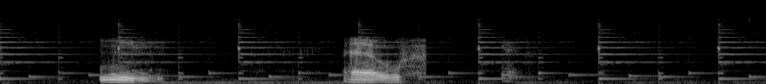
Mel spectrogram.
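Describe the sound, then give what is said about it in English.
A 15-second quiz countdown timer ticks steadily, about twice per second, over a sustained tonal music bed, with two short bursts of vocal sound breaking in near the start and middle. “15 seconds of the clock.”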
